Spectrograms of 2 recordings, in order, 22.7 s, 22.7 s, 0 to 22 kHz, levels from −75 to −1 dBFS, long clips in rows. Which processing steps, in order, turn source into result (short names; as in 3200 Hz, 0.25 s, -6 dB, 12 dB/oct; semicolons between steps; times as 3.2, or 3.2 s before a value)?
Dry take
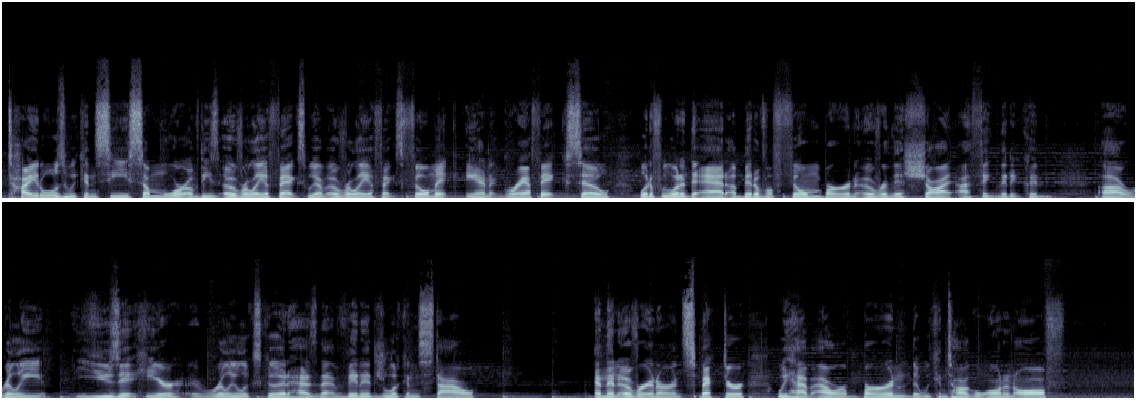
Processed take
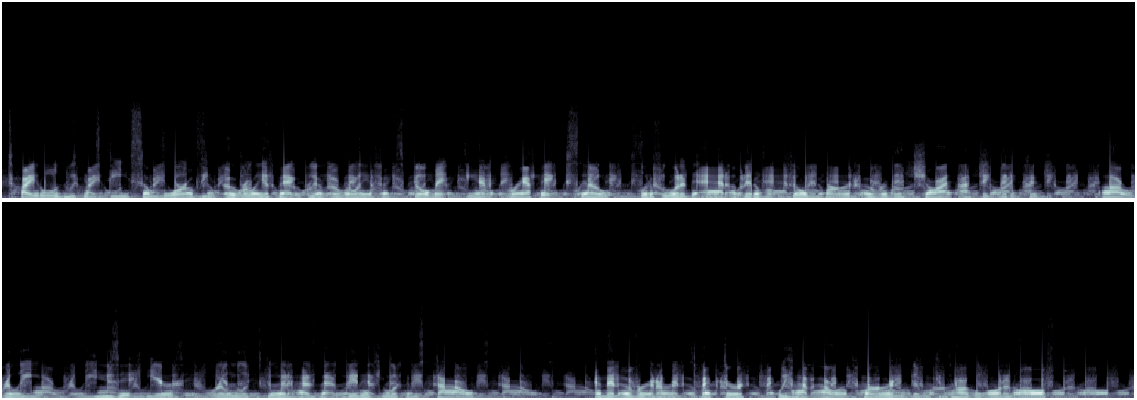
20.17–20.92 sample gate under -34.5 dBFS; split-band echo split 320 Hz, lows 0.325 s, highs 0.64 s, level -11 dB; LFO low-pass square 4.6 Hz 650–1900 Hz; gain -1 dB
